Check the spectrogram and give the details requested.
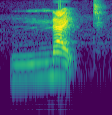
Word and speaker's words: night: long I sound and we might have words with IgH but with a T on the end so there's my i GH and then I add a T to the end to make this word night I still have my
